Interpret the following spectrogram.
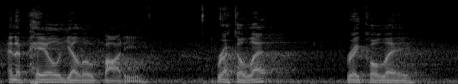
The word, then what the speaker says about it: recollet: Maybe the alternative pronunciation of recolle helped him realize that was just E and not ET t at the end of that one.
